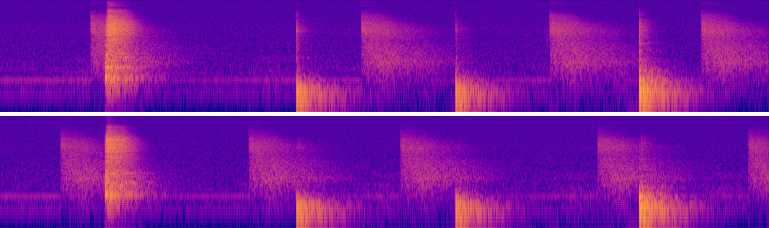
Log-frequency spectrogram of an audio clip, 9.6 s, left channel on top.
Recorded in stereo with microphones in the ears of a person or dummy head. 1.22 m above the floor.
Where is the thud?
35° left (ahead or behind), 0.6 m.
